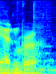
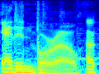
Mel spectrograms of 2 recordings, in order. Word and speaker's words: Edinburgh: how to pronounce it I would say Edinburgh right but it's it's not Edinboro as some assholes say yeah she she studied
